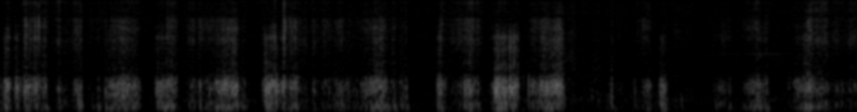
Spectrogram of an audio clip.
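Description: A gel pen tip scratches across a flat black lined notebook page while writing cursive. The sound is a quiet, dry, continuous scratching, made up of short strokes that come in rapid bursts with brief pauses between them. The energy sits mostly in the midrange, with faint bright edges.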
